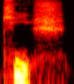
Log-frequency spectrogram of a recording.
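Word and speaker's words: quiche: break we could have a quickie um it's pronounced kich wasn't talking about food oh my that's a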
